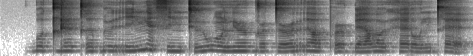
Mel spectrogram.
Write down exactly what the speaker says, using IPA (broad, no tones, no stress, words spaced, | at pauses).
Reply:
ɠotɖɘkʼɘ ɓʉrinʲɛ̃ sinʲtʼʉwõ lʲə˞ɡə˞ tə˞ rɘlˠpʼə˞ ɠɛlˠʉ hɛɾonʲt̪ʰɛ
